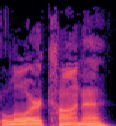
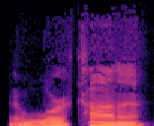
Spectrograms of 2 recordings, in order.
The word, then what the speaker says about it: Lorcana: It's I guess it's pronounced Lorcana, like Arcana and lore mixed together. Lorcana.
